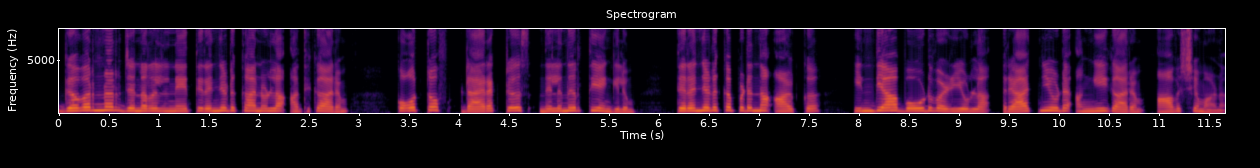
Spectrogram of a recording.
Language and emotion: Malayalam, neutral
